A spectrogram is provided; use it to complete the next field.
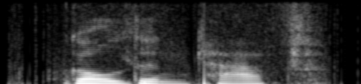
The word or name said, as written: golden calf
